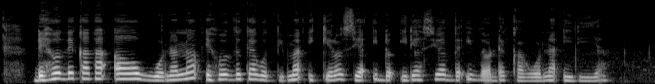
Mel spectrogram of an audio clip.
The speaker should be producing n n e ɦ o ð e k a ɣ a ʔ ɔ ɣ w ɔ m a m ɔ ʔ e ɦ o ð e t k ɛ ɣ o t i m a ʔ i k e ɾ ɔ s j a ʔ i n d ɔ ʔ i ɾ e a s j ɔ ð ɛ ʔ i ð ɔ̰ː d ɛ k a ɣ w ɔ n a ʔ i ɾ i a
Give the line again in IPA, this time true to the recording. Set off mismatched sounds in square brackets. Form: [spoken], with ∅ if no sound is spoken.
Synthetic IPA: n [d] e ɦ o ð e k a ɣ a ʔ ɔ ɣ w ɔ [n] a [n] ɔ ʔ e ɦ o ð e [∅] k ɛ ɣ o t i m a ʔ i k e ɾ ɔ s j a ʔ i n d ɔ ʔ i ɾ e a s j ɔ ð ɛ ʔ i ð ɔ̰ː d ɛ k a ɣ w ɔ n a ʔ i ɾ i a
